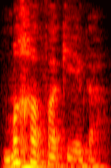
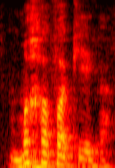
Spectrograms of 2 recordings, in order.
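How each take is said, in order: First: مخفكيغا said loud and clear in Pashto; Pashto word, clearly spoken. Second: مخفكيغا said slowly, syllable by syllable; slow Pashto word. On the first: Teacher shows the class a Pashto word, firmly. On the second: Teacher repeats the Pashto word slowly for students. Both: Shown as a demonstration. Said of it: "لا تحزن".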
